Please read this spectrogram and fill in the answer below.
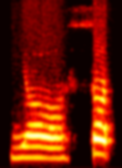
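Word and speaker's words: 여섯: Okay, number 6 is yosot.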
